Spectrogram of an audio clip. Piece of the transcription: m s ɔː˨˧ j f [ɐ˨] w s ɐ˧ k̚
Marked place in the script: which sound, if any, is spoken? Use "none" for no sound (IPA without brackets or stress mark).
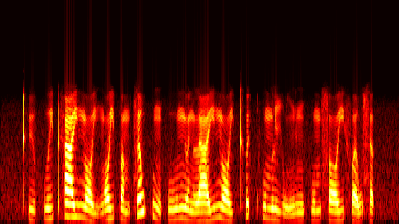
ɐ˨˥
